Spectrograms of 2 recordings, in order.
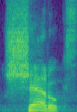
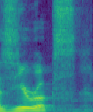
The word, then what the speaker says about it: Xerox: Só que a pronúncia certa é com a letra Z, né? Então é algo que pouca gente... Então seria Xerox, alguma coisa parecida com isso.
